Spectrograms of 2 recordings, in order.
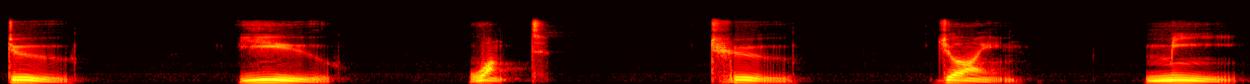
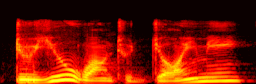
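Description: First: It is said slowly. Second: It is said at normal speed.

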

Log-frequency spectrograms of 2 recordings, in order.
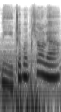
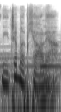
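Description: First: It ends with a rise, like a question. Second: It ends with a fall, like a statement.

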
